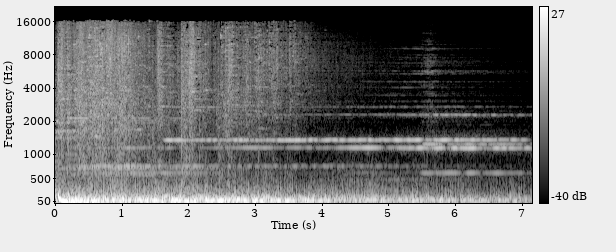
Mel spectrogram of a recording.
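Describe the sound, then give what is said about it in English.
A glass mirror slips from hands, falls to the ground and shatters: a heavy crash of shattering glass bursts out, followed by a bright, lingering ringing and scattered tinkling of fragments that slowly fades away. No voices are heard. “But the higher they flew, the more slippery the glass became, and they could scarcely hold it, till at last it slipped from their hands and fell to the earth and was broken into millions and billions of pieces.”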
